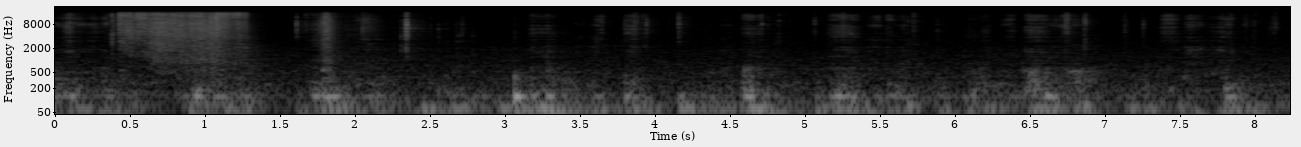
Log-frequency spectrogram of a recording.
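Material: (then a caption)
Paper. Long stiletto acrylic nails trace the words on a thin printed paper worksheet of Korean colors lying flat on a glittery surface. A long, bright, papery scratch comes first, followed by a run of shorter, quieter scratching strokes over soft low thuds.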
